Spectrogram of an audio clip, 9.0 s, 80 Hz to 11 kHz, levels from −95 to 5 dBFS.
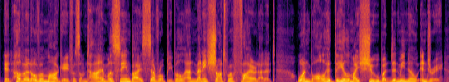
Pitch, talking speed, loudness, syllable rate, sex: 175 Hz, 215 wpm, -16 LUFS, 5.6 syllables/s, male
